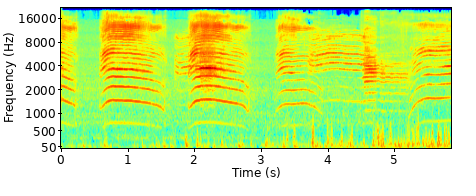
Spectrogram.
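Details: Kitten meowing loudly and insistently for head rubs, with four long harmonic-rich meows, each arching up and falling, spaced about one and a half seconds apart, over low thumping and rustling noise.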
